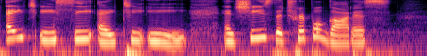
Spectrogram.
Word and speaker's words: Hecate: And so when I referred to, and I've been told how to pronounce this because it reminds me of Princess Bride, Hecate. Hecate or something like that. I always make fun of it, but it's Hecate, and she's the triple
